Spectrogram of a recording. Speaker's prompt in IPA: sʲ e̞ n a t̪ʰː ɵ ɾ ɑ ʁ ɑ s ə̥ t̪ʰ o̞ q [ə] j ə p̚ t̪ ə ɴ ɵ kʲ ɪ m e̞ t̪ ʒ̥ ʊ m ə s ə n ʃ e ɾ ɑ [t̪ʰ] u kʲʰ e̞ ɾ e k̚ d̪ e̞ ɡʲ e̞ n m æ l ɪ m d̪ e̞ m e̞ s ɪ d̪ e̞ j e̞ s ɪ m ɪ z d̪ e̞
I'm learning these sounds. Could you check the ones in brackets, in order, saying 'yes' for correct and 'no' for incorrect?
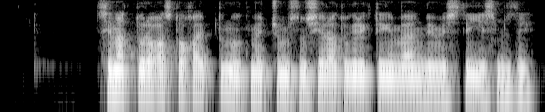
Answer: no, no

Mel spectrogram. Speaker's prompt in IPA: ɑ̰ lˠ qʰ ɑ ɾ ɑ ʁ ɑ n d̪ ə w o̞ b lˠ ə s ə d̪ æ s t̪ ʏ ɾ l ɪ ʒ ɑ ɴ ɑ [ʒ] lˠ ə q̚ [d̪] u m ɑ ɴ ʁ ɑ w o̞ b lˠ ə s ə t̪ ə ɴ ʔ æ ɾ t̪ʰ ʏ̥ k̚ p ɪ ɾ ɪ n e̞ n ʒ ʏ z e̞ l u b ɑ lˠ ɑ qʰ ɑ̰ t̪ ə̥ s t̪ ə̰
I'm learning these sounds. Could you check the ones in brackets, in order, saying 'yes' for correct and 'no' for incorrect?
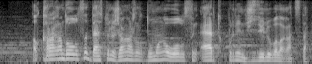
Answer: yes, yes

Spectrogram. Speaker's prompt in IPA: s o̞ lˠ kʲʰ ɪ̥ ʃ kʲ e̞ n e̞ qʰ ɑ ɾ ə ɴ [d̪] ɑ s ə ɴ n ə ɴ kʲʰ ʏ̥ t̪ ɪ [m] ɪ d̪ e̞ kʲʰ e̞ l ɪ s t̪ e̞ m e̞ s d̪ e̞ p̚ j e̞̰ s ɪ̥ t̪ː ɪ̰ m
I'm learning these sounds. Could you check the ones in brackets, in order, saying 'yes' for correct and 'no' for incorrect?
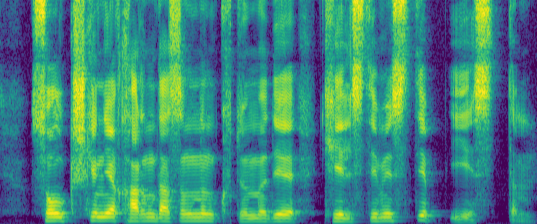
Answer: yes, yes

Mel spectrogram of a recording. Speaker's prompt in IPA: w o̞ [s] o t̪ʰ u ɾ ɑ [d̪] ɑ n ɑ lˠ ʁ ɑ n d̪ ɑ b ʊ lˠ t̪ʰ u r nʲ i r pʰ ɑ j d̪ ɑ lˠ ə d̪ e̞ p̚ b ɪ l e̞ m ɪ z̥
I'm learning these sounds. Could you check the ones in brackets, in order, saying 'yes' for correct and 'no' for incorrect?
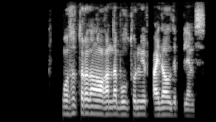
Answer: yes, yes

